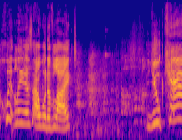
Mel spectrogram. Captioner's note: audience laughs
